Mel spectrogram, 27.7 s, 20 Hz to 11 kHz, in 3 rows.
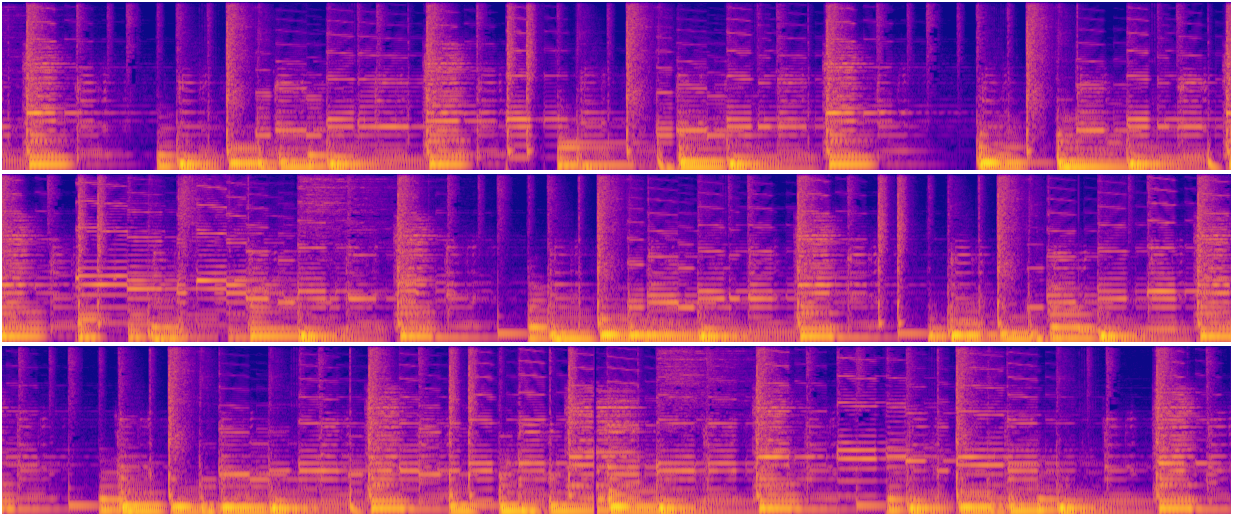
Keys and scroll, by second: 9.1 shift+F5.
